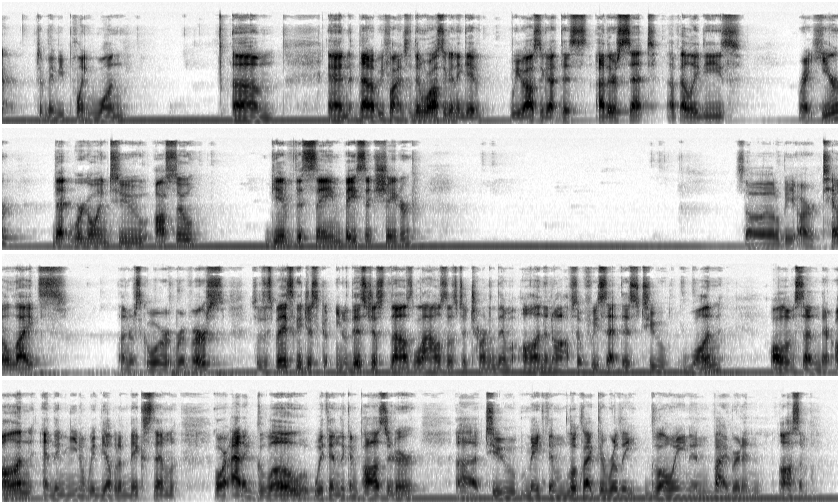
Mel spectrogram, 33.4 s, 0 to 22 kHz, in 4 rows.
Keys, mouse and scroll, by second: 0.4 ctrl+click, 4.3 right click, 5.1 right click, 6.0 right click, 6.8 right click, 7.5 right click, 14.7 click, 15.6 click, 15.9 click, 22.8 ctrl+click, 32.7 ctrl+click.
